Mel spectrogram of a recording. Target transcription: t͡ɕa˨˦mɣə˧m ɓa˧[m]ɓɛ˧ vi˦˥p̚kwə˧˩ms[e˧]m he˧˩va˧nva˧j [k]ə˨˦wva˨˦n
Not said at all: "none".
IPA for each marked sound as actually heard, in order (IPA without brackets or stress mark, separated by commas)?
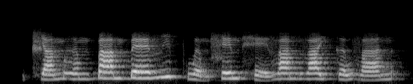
m, e˧, k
